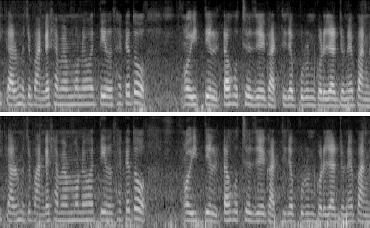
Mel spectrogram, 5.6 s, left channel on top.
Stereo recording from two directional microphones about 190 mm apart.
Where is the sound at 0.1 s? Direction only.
15° left (ahead or behind).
